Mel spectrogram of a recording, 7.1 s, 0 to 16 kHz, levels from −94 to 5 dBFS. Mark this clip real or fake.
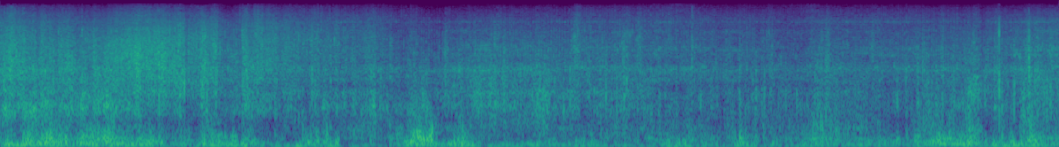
real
